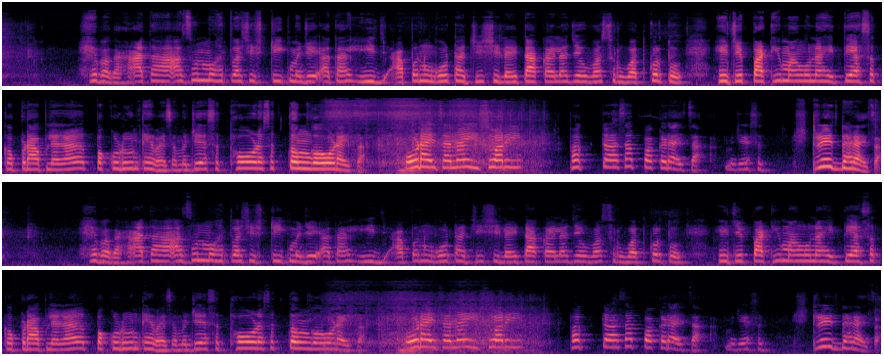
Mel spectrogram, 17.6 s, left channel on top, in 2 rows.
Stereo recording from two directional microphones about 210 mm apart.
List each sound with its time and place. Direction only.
0.8 s a woman's voice: 25° left (ahead or behind)
3.3 s speech: 50° left (ahead or behind); by 11.7 s 25° left (ahead or behind)
11.7 s a woman's voice: 50° left (ahead or behind)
